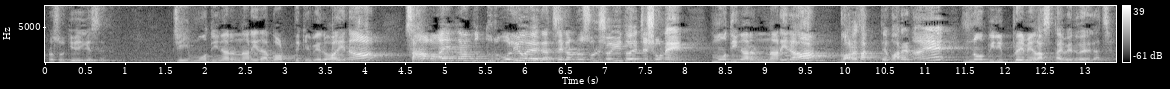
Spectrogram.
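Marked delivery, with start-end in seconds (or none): 1.6-13.3 raised, loud sermon narration; impassioned preaching. A narrator's reading. Preacher tells of Medina's women pouring into the streets, impassioned preaching. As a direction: climb high and loud, then settle at the end.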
